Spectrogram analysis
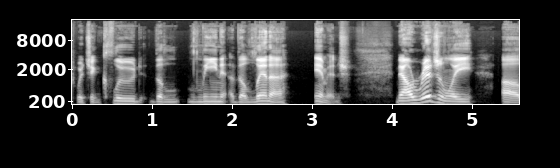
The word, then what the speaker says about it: Lena: name originally but it's it's German it's pronounced Lena uh with and and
